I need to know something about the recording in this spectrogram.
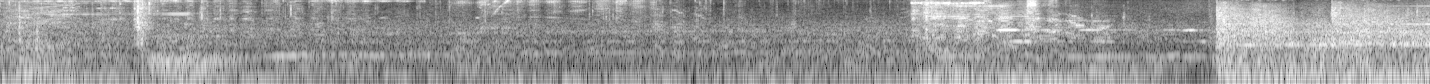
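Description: A device hums and crackles with electricity.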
